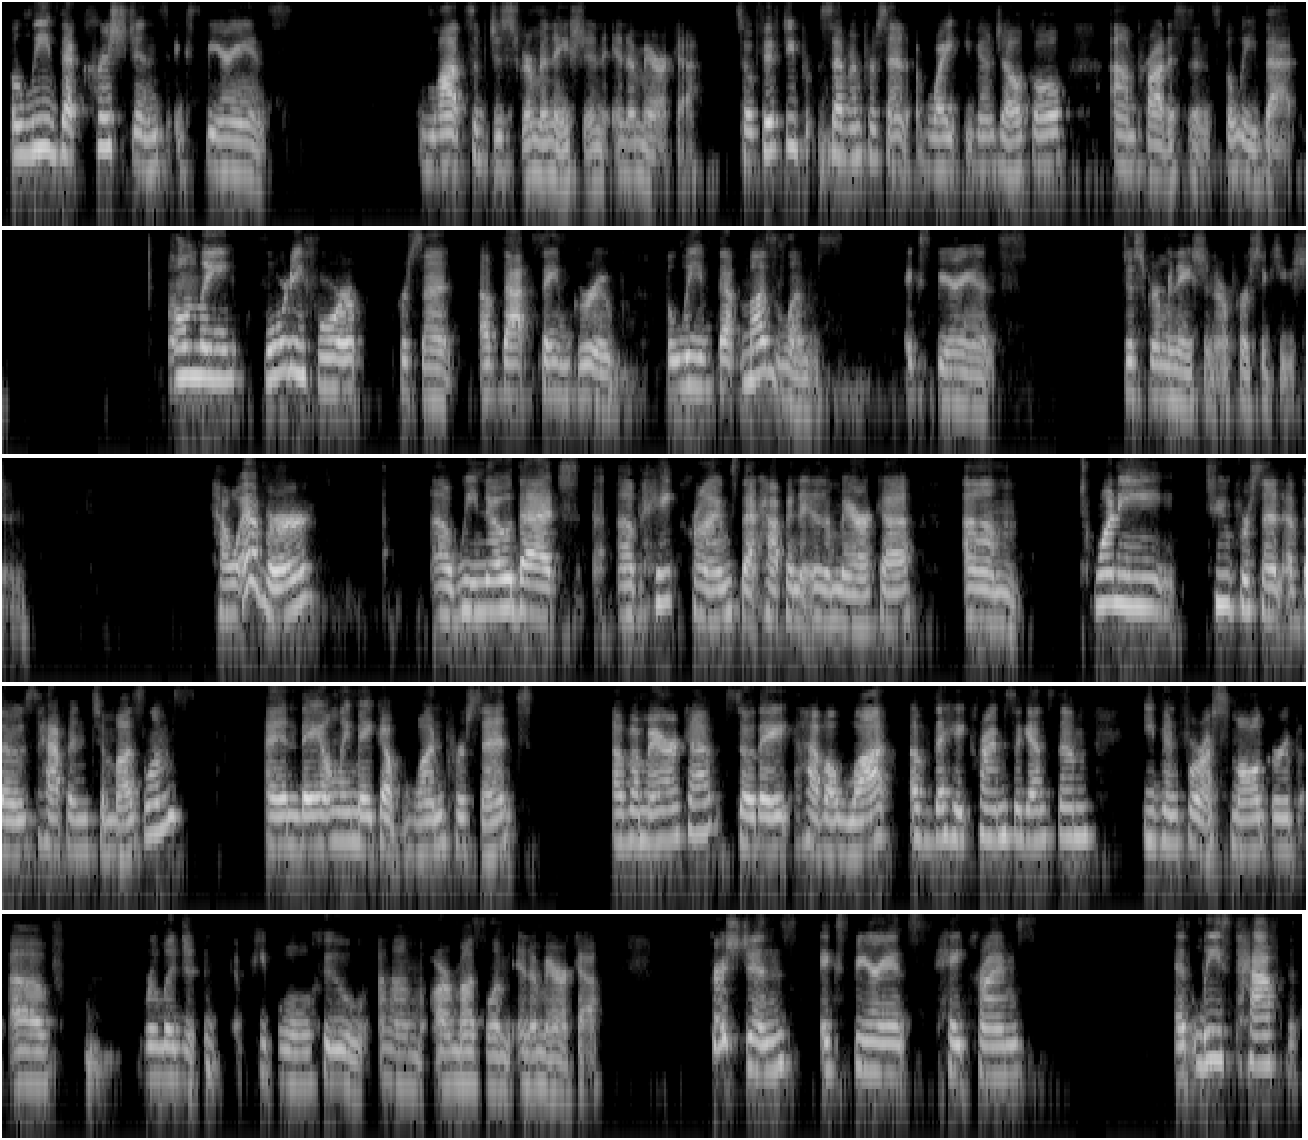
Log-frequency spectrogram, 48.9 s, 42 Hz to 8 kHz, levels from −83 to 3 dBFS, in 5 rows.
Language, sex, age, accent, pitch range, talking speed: English, female, 30-49, American, 165-220 Hz, 115 wpm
